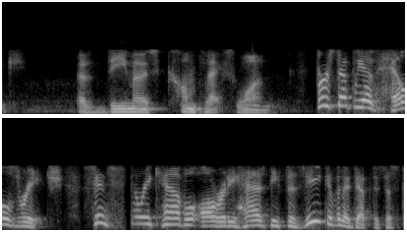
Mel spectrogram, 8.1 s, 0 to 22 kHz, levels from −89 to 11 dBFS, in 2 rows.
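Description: Throughout, the speech has passed through the AMR narrowband mobile codec, AMR-NB, at a low rate that sounds like about 7.4 kbps. The codec samples at 8 kHz and rebuilds the speech from a vocal tract model excited by a few pulses per 5 ms subframe, so nothing above 4 kHz survives. The speech sounds boxed-in and telephone-thin, and the coding damage is plainly audible as a buzzy, synthetic edge.

From 2.64 to 2.74 s, just after "of the most complex", there are lost AMR speech frames. About 60 ms failed to arrive intact, which fits three 20 ms frames. The decoder filled the gap by repeating the last good pitch and vocal tract settings at falling gain, so the sound briefly smears and dips. From 5.14 to 5.44 s a longer run of about 180 ms, which fits nine frames, is concealed the same way. Here the held sound stretches out and fades to silence before the speech resumes.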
